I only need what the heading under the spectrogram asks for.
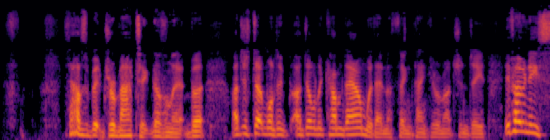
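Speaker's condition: No condition

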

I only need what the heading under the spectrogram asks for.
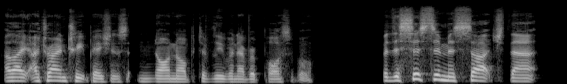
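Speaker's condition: No condition

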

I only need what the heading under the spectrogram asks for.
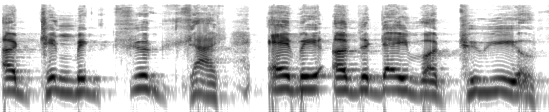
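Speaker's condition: Cerebral palsy; still talks funny

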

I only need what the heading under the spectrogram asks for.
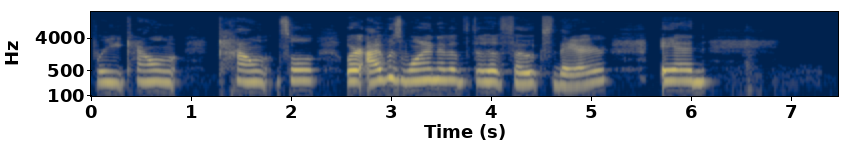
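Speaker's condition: Stuttering; attended speech therapy; stutters more on hard speaking days; repeated sounds

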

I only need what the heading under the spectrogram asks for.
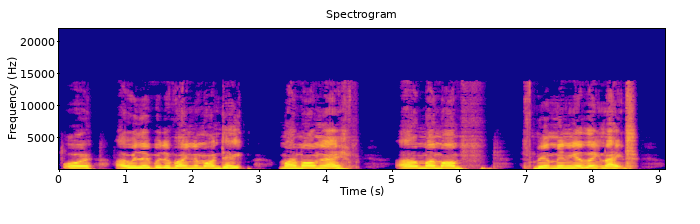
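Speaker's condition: Cerebral palsy; wheelchair user

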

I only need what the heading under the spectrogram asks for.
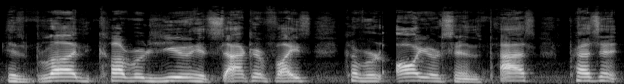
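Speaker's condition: Cerebral palsy

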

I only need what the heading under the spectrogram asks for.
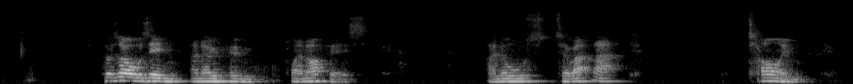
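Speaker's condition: Stammer; stammer since childhood, hard reading aloud at school, phone calls, ordering train tickets, phone callers hung up thinking prank call; still stammers, lockdown impacted stammer, had mask made saying i stammer, you'll have to wait; sound, word and phrase repetitions, part-word repetitions, fillers like um and uh; blocks

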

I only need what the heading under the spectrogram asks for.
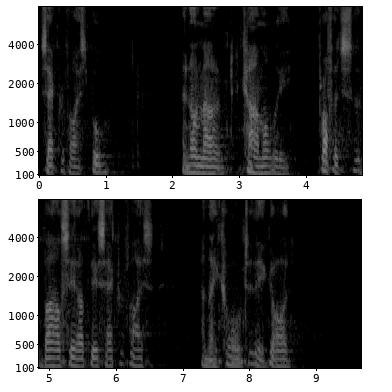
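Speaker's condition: Parkinson's disease; varying

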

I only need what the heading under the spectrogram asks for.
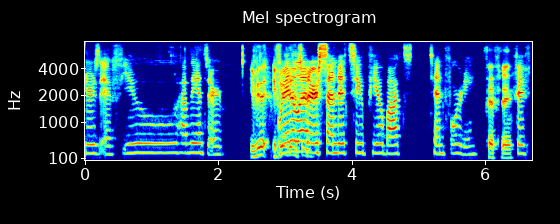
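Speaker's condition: No condition

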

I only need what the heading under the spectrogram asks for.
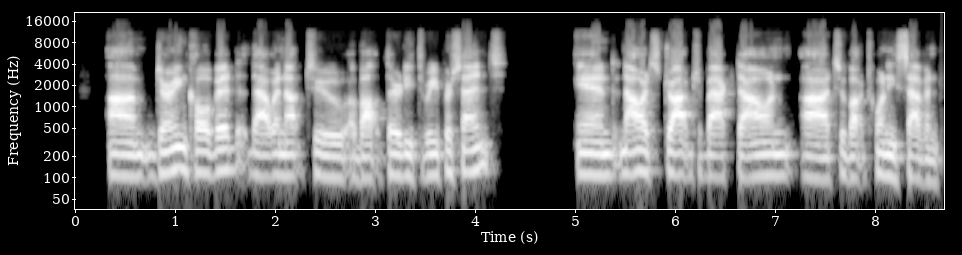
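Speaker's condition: No condition

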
